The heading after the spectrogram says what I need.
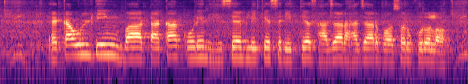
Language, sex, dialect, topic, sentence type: Bengali, male, Jharkhandi, banking, statement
